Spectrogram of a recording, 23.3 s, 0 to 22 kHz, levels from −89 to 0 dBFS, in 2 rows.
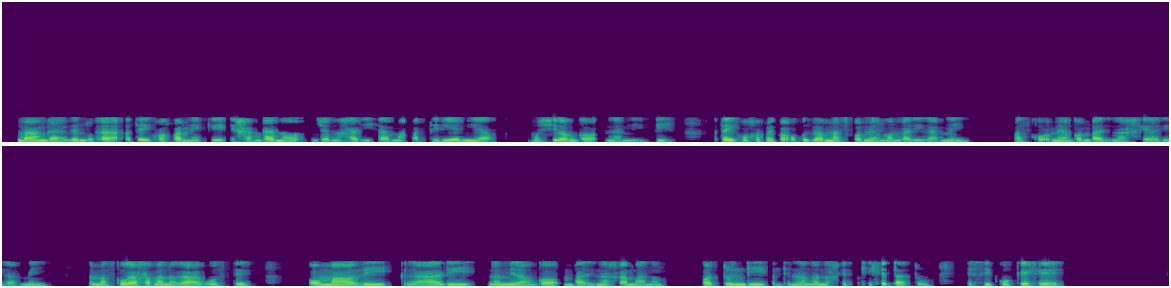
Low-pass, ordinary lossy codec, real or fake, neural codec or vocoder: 7.2 kHz; AAC, 16 kbps; real; none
